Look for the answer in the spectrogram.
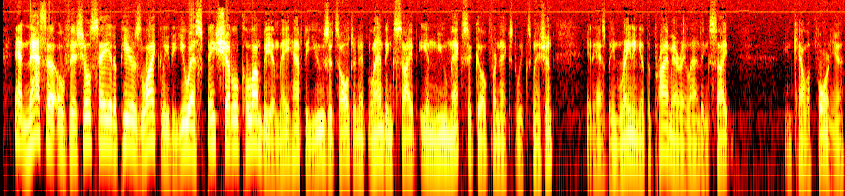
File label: News; CFNY; 1982; Shuttle landing site under water March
